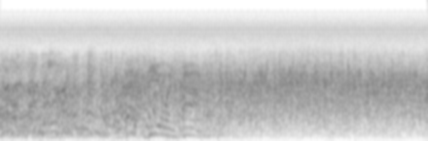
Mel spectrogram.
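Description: A large audience applauds and cheers throughout.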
